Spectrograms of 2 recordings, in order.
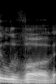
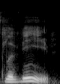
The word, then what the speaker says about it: Lviv: Now, by the way, if I say Lvov, everyone's going to correct me and say, no, Eric, it's Lviv. It's like, no, these cities all have multiple pronunciations.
